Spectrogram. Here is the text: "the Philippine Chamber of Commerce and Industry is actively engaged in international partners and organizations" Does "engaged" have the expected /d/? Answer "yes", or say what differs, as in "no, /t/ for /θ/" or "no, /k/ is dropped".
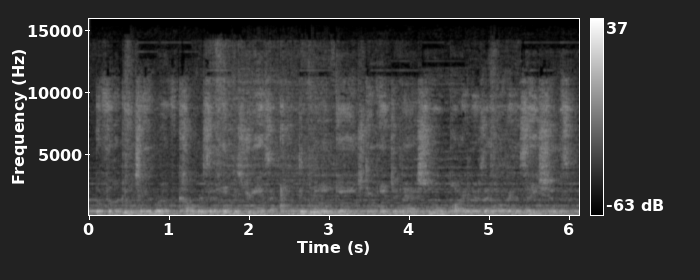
yes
